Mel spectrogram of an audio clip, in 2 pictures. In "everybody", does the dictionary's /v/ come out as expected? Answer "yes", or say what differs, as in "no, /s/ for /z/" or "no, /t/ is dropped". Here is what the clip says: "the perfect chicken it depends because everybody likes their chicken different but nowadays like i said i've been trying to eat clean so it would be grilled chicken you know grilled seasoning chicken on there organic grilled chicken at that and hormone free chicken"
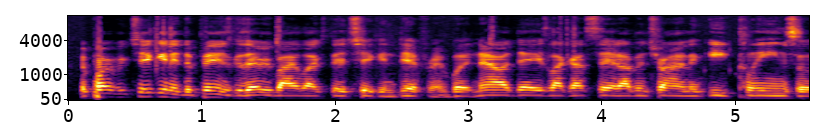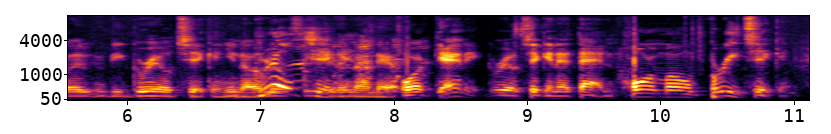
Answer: yes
